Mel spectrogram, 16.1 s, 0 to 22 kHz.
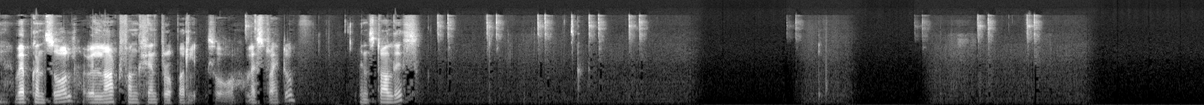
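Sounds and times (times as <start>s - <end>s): computer mouse clicks: 5.7s - 8.7s, 13.0s - 13.9s.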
